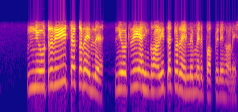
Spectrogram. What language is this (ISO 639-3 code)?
pan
